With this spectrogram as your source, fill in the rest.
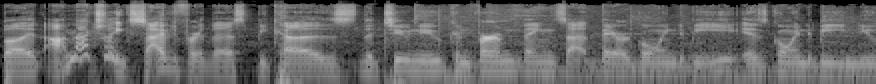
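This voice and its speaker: Music plays in the background as a man talks at a fairly quick pace. His voice sits at a medium pitch with ordinary variation. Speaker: gaming YouTuber. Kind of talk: casual talk to camera. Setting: home USB microphone. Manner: hesitant, stuttering, many filler words; fast.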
